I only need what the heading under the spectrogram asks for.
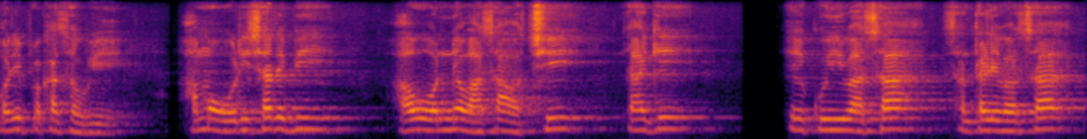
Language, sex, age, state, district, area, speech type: Odia, male, 60+, Odisha, Jajpur, rural, spontaneous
